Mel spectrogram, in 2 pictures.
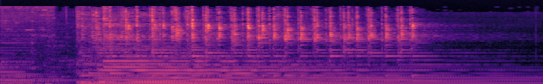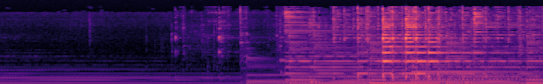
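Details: Plucked string music with sustained low notes, a brief quieter pause midway, then the strumming resumes louder.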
